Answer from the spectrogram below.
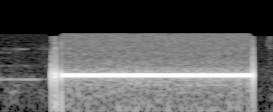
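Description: A steady, loud telephone tone at a single mid pitch holds for about two seconds after a brief click, while waiting to be connected on a call to the company Recon Energo, then cuts off abruptly, with no voices over it.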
